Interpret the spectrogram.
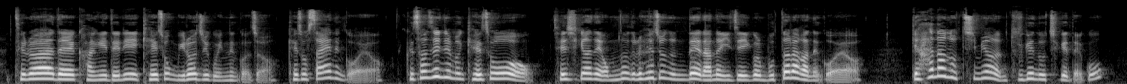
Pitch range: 210-260 Hz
